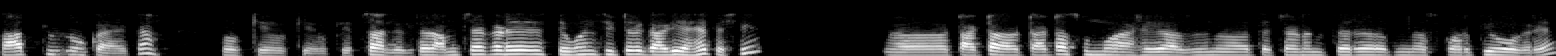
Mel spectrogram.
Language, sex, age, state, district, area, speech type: Marathi, male, 30-45, Maharashtra, Amravati, urban, conversation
